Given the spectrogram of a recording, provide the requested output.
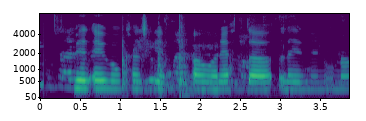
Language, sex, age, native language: Icelandic, female, 15, Icelandic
